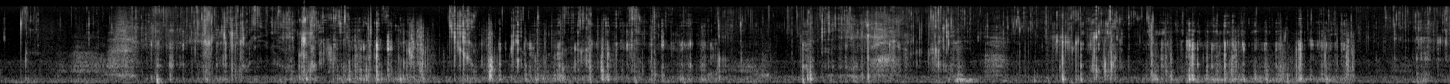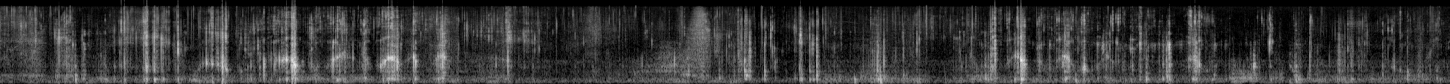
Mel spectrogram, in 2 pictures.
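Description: Close-miked biting and chewing of a mayonnaise-topped grilled chicken leg: a dense run of small clicks and smacks from the mouth, with louder stretches about halfway through and again near the end.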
